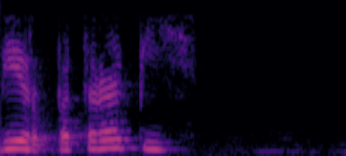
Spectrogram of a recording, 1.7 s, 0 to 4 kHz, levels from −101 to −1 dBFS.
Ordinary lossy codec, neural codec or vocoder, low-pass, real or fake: Opus, 64 kbps; none; 3.6 kHz; real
